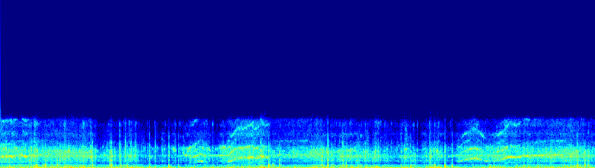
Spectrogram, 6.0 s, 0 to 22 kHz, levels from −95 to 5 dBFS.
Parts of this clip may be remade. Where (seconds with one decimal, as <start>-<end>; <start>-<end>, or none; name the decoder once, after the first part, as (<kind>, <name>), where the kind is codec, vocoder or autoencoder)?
none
